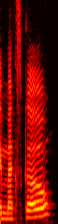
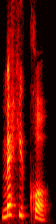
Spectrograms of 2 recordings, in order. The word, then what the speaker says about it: Mexico: Yes, the X gets pronounced a lot of the time like an H. You say Texas is Tejas. But not Mexico.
